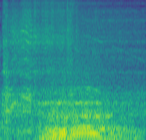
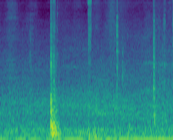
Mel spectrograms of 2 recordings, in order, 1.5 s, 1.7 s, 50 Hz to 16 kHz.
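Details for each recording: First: 1995 Mitsubishi FTO barn find not started in 10 years, cranked after the fuel pump primed: a short crank, then it catches with a rising rumble that swells and settles. It starts but won't idle. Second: 1995 Mitsubishi FTO barn find not started in 10 years: the starter cranks steadily for about four seconds with no catch and no pump priming, though the pump has power; the owner suspects a seized fuel pump.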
